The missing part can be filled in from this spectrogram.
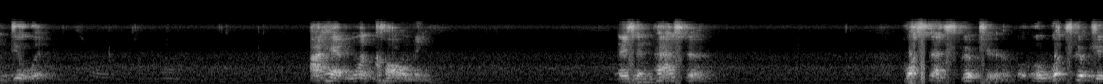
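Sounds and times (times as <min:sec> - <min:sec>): man speaking: 0:00.0 - 0:00.6, 0:03.1 - 0:04.4, 0:06.2 - 0:07.2, 0:09.0 - 0:11.0.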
